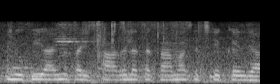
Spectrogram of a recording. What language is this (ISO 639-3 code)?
bho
